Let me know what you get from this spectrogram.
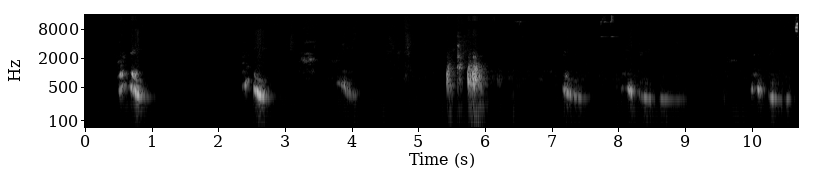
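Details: Blenheim Cavalier King Charles Spaniel puppies, a litter born around New Year's, in an indoor puppy pen at a breeder's home; short mid-pitched yelps and whimpers falling in pitch, coming in irregular bursts about every one to two seconds.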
